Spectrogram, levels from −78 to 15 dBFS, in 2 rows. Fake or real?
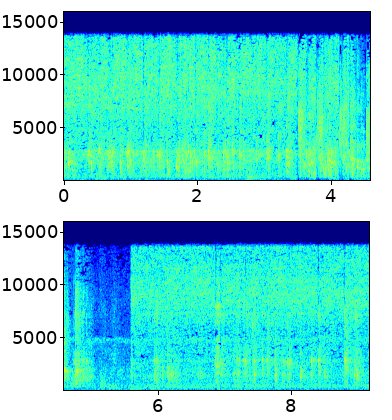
real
